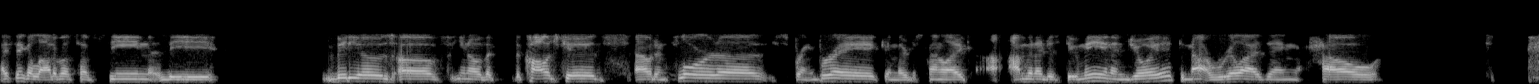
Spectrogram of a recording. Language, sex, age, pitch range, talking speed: English, male, 20-39, 110-130 Hz, 160 wpm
